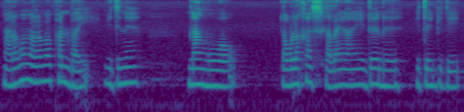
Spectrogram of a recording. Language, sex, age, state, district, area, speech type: Bodo, female, 45-60, Assam, Kokrajhar, rural, spontaneous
